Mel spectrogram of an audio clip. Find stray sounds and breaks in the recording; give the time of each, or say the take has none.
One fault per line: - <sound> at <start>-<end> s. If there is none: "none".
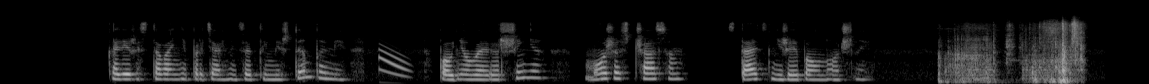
- chirp at 3.8-4.2 s
- squeak at 9.4-10.9 s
